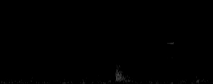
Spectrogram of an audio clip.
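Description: Near silence: room tone, with one faint brief sound a little after a second in and a tiny short beep near the end.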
